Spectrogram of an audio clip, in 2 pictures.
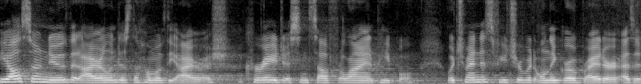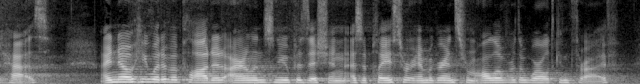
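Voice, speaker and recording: A woman with an American accent talks at a very fast pace, her intonation fairly even. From US. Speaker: speaker at event. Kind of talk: formal speech. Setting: stage with audience. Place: hall. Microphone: podium.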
